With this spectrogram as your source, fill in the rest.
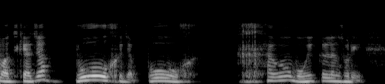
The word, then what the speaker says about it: Buch: 자, 이거 발음 어떻게 하죠? Buch죠.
